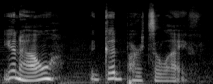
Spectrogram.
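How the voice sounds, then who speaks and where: A woman playing a wry, bossy detective-bodyguard in an intimate noir ASMR roleplay, with a teasing, casually threatening manner and a breathy voice that often drops toward a whisper. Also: a little high, animated, a little slow, dark tone. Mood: wry, amused.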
